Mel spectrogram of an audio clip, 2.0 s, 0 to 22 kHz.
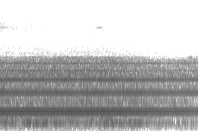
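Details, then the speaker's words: Grundig 2147 radio during AM IF alignment after recapping, signal generator test tone: clean steady mid-pitched tone over faint hiss; signal low, so the AGC probably isn't kicking in. "so i can discern the signal but i've got some static which means that the agc probably isn't kicking in good"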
